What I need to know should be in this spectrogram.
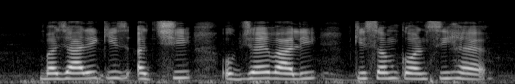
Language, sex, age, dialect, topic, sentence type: Hindi, female, 18-24, Marwari Dhudhari, agriculture, question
